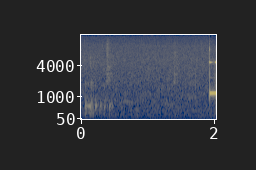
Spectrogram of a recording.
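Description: A short electronic beep right at the very end, the stop-recording tone as the video ends. Before it, the room is nearly silent apart from a faint brief sound at the start.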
